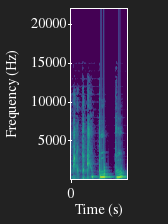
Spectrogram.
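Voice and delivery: high beeping sound effects; interface noises. Retold or imitated. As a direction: chirp like a hologram screen. Mimicking a holographic interface.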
